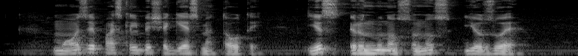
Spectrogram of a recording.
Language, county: Lithuanian, Šiauliai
